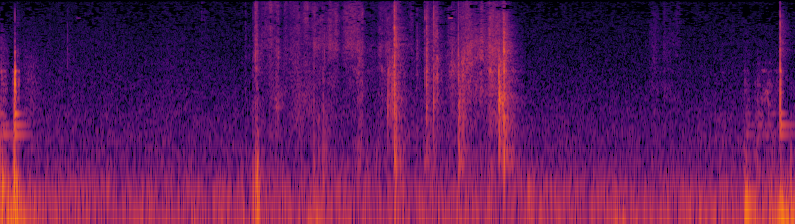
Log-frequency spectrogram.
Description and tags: Opening a greetings card. In a hard surfaced area, close to mic.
